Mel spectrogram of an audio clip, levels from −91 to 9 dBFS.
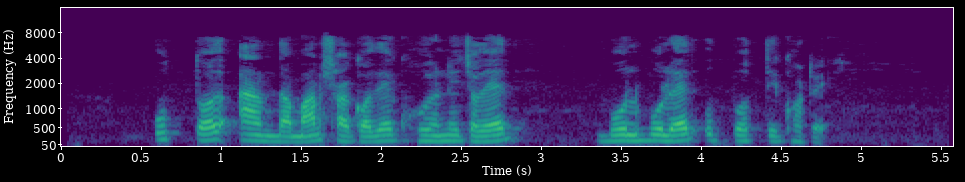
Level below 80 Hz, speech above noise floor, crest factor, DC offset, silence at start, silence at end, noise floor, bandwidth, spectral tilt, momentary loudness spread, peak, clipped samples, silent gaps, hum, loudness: -68 dBFS; 43 dB; 20 dB; under 0.1%; 0.6 s; 0.8 s; -71 dBFS; 7.8 kHz; -5.5 dB/octave; 14 LU; -10 dBFS; under 0.1%; none; none; -29 LUFS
